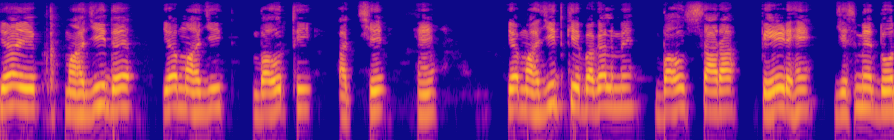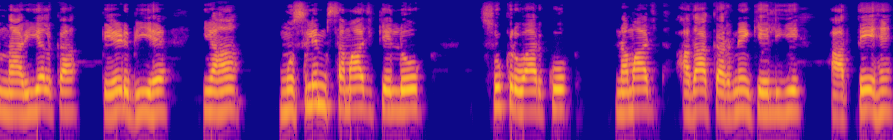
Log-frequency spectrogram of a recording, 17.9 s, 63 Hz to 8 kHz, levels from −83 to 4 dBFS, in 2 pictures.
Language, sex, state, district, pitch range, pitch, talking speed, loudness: Hindi, male, Bihar, Saran, 165-185 Hz, 175 Hz, 140 wpm, -15 LUFS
